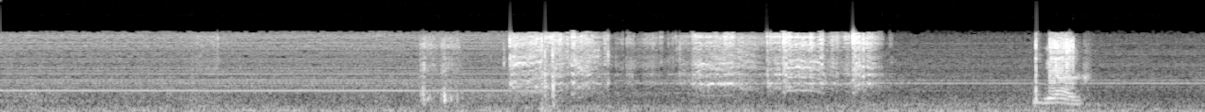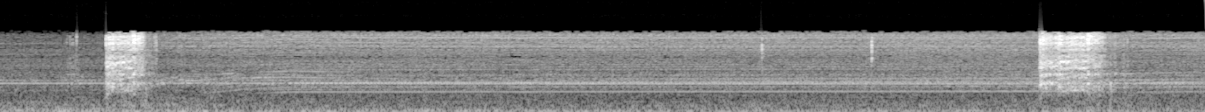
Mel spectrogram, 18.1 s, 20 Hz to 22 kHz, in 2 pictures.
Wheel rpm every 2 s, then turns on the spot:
0, 30, 90, 20, 10, 10, 0, 0, 40.
none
